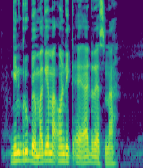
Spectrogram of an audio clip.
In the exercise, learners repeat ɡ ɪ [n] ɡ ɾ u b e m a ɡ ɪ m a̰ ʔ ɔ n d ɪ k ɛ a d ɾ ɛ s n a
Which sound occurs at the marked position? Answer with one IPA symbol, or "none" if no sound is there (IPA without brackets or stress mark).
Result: n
